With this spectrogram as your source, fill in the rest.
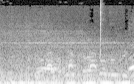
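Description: A fire crackles and burns nearby.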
